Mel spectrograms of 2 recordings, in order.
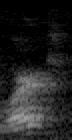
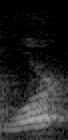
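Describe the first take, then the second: First: The vowel sounds like the one in 'hurt'. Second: The vowel sounds like the one in 'short'. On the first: "but pronounced like wort" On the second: "spelled like wort"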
